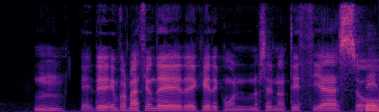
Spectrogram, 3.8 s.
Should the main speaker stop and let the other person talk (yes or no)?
yes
